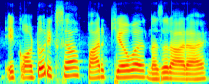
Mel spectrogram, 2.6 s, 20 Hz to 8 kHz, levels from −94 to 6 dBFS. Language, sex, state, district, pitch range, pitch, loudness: Hindi, male, Jharkhand, Ranchi, 155-200 Hz, 180 Hz, -13 LUFS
